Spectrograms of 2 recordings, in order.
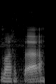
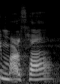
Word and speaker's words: Marta: It's Marta. Marta. Yeah, even people who know me like for like 10 years, they still hit me with, hey, Martha.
